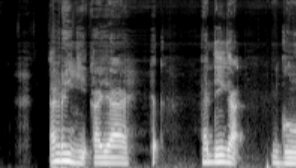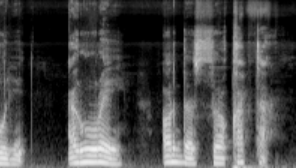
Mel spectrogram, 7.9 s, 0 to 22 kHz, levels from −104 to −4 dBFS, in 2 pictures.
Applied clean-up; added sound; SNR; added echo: neural mask model DeepFilterNet 3.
